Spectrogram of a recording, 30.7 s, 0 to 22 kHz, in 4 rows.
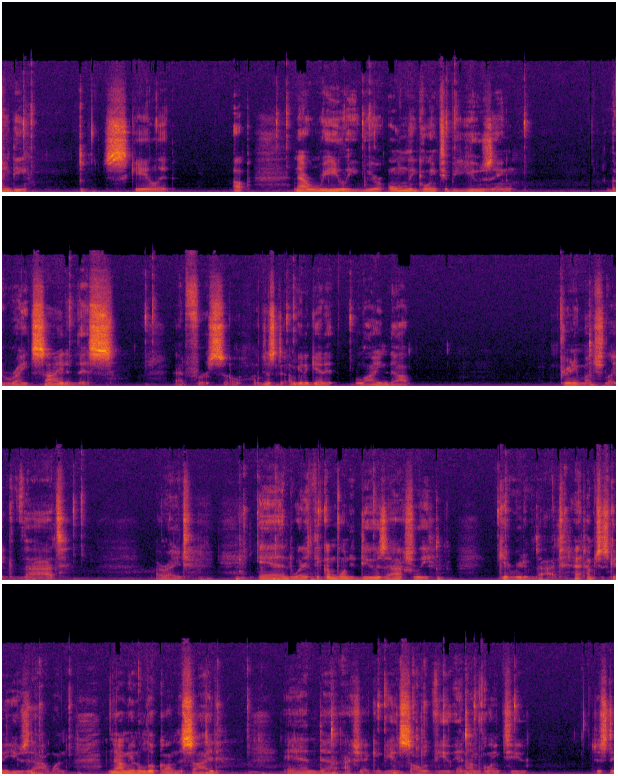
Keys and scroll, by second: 0.0-1.0 typing, 11.0 2, 15.0 z, 17.8 1, 18.8 alt+a, 19.2 b, 20.8 x, 22.1 a, 27.2 z, 28.8 e.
